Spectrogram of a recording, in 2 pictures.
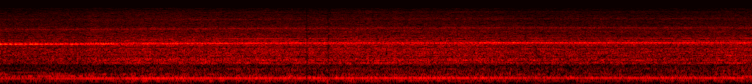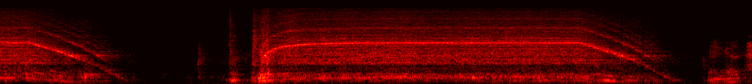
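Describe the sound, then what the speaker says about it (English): Blender whirring through a cheesecake base mixture, a loud high steady motor whine that spins down, pauses briefly, then starts up again and runs before winding down once more. "we blend this all up until it forms a nice"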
